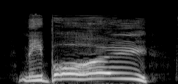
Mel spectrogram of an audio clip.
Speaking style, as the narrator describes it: the dwarf yelled with all his rage

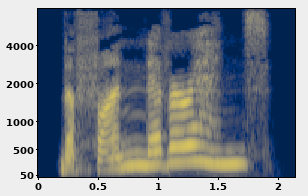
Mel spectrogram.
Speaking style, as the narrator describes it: the nurse said wearily

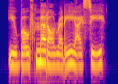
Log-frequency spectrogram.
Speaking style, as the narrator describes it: Jake grumbles

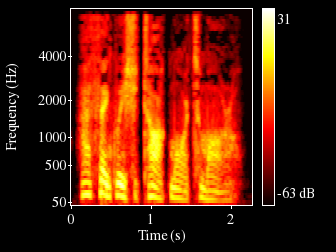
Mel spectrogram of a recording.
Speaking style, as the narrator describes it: she said quietly

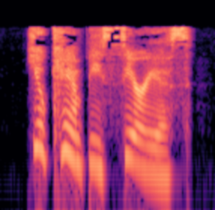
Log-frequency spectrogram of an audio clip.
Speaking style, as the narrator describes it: she cried

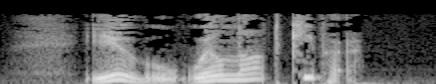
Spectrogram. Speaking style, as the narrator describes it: Gawain replied calmly

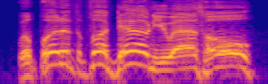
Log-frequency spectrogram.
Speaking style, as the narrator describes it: Doug hollers

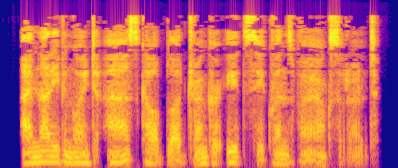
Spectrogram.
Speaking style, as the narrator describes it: Essie muttered

